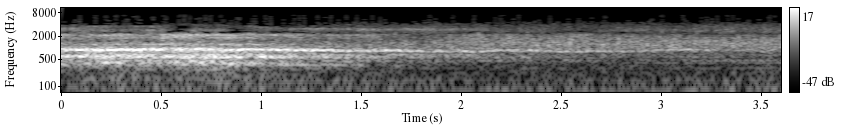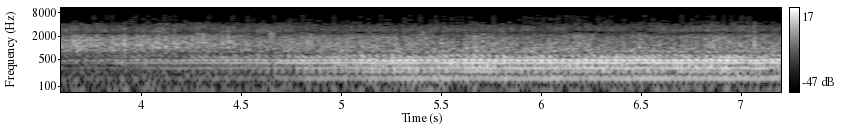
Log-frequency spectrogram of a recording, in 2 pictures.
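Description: A car engine accelerating on a road at night gives a steady droning hum with sustained tonal harmonics, dipping briefly and then building louder through the second half.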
